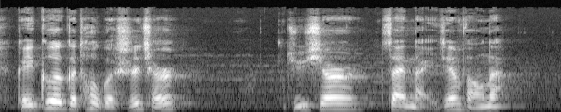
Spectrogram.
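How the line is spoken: Loud call. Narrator (Chinese): 他高声一唤

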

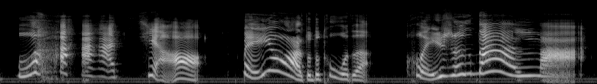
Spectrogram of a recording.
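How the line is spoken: Mocking laughter. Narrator (Chinese): 其他的兔子都笑他说

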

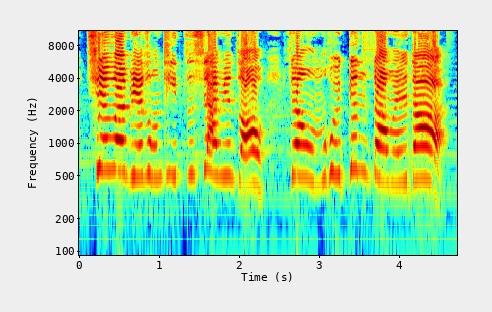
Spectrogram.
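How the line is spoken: Chubby child's loud shout. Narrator (Chinese): 小胖墩儿高声喊道

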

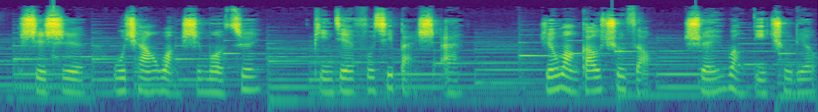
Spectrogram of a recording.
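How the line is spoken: Sighing, lamenting. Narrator (Chinese): 感叹了几句

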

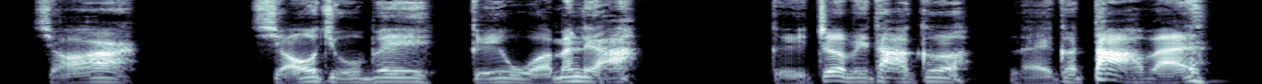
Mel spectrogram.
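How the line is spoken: Laughing. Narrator (Chinese): 宋江笑了起来

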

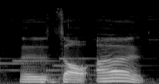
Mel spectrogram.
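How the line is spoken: Smiling reply. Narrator (Chinese): 艾玛也总是笑着回答

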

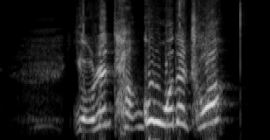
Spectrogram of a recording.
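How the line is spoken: Sudden roar. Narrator (Chinese): 熊爸爸突然咆哮起来

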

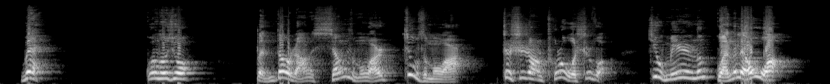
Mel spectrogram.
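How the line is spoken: Loud brash voice. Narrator (Chinese): 小道士大声的说

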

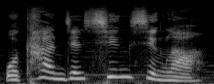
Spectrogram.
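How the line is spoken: Loud shout. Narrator (Chinese): 他大喊了一声，就像他很久很久以前那样大声喊道

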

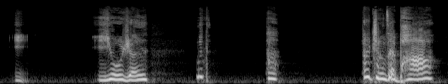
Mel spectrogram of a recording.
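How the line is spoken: Trembling, frightened voice. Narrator (Chinese): 声音发颤的说

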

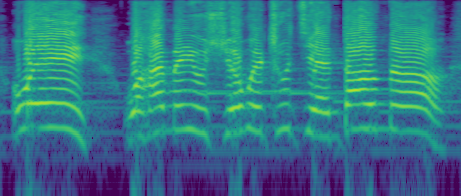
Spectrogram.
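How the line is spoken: Loud shout. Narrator (Chinese): 大猩猩大声的喊

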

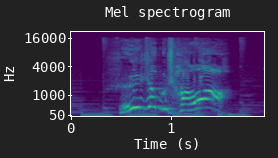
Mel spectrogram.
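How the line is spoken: Loud roar. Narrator (Chinese): 他大声吼道

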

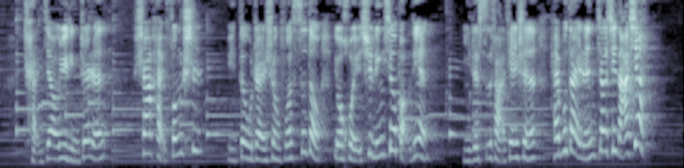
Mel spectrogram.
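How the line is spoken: Stern, sharp interruption. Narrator (Chinese): 玉皇大帝忽地抢过话来，厉声道

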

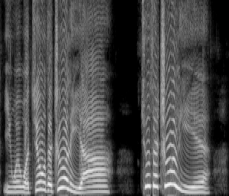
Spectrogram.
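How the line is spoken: Sighing. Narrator (Chinese): 彼岸叹了口气儿说

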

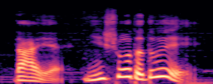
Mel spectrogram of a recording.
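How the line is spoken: Cheerful, grinning. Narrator (Chinese): 周木川笑嘻嘻回道

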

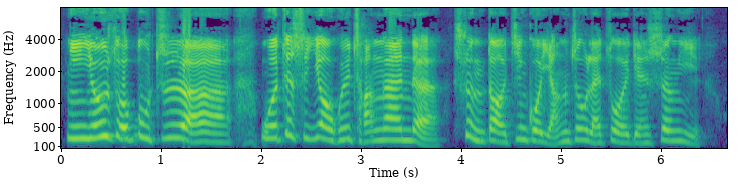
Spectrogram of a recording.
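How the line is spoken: Crying. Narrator (Chinese): 那富商哭着说

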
